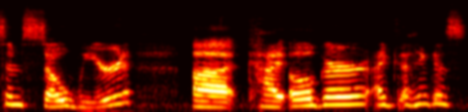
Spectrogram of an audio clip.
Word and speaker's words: Kyogre: Kyogre, I think is how you're supposed to pronounce it, but I used to pronounce him Kyorgi, so I know that's wrong.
